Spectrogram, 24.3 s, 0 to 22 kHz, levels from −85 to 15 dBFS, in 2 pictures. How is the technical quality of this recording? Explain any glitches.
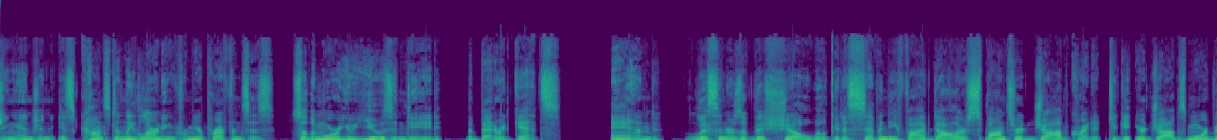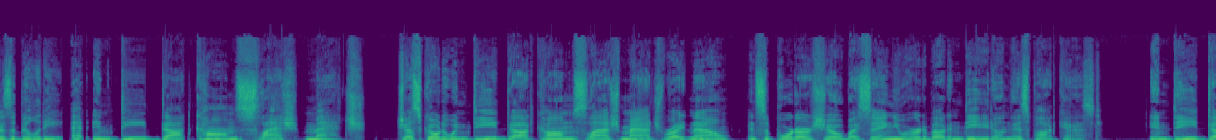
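The speech has two audible skips, a fault best described as audio missing between chunks. The first is at 5.00 s, just before "it gets", and the second at 14.98 s. At each, a sliver of about 20 ms drops out and the surrounding audio is butted together with no gap, so the speech jumps forward slightly. The 10 s spacing likely points to a recorder handing over between fixed-length chunks and losing samples at each boundary.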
